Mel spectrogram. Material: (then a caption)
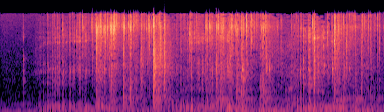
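Soap. A black utility knife blade scrapes and shaves a solid, palm-sized orange bar of soap held in one hand, peeling off crumbly curls. The audio is a run of dry, bright scratching and crinkly crumbling strokes, with a few sharper scrapes standing out over a soft, steady rasp.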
